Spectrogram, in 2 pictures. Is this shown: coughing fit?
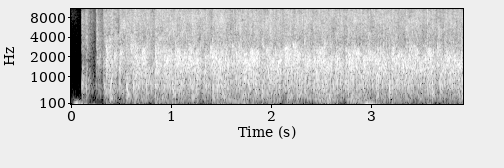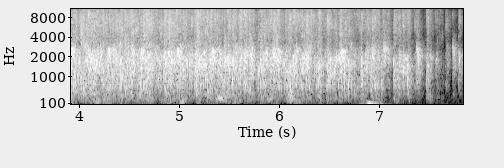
no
